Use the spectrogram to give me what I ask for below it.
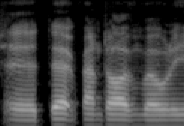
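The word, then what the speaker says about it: Dirk van Duijvenbode: Dirk van Dijvenbode, yeah.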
